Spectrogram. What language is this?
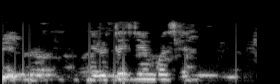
Kinyarwanda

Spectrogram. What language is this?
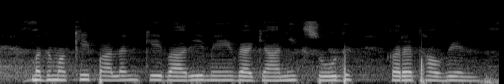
Bhojpuri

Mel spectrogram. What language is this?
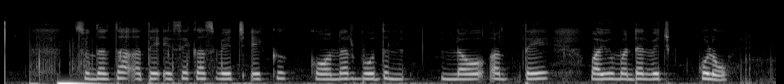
Punjabi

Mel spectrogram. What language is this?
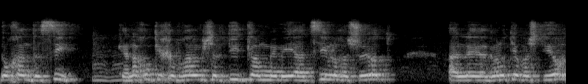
Hebrew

